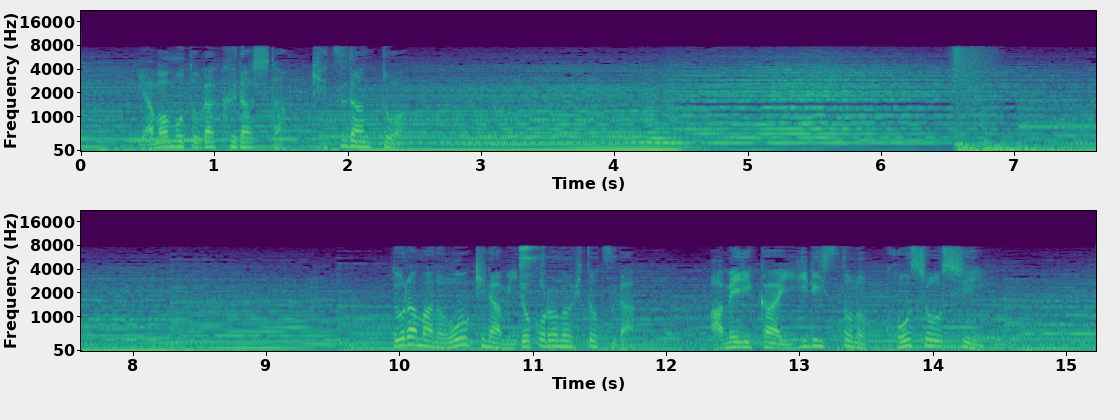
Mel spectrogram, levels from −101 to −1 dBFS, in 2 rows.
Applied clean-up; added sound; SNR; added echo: none; Tambourine; 10 dB; none.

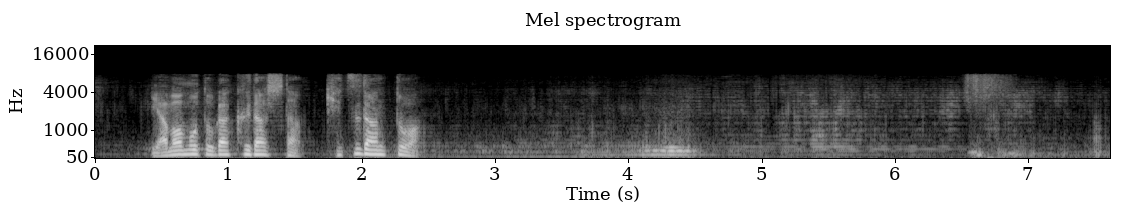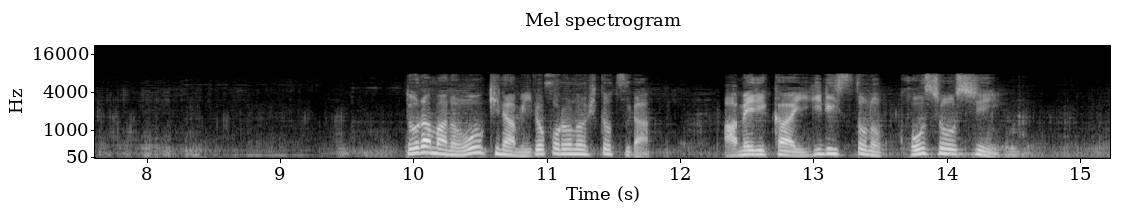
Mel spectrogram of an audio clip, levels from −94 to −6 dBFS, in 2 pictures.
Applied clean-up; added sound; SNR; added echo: neural separator model SepFormer DNS4.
